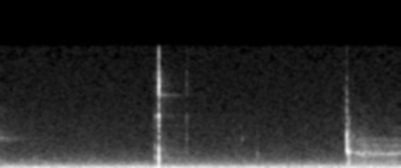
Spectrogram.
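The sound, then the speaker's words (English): Two crisp, small mechanical clicks from the pusher at two o'clock on a Chronostop wristwatch, a single-pusher one-minute chronograph, starting the chronograph, about a second and a half apart, the second leaving a faint brief ring, over a quiet steady hum with no talking. “So if you start the chronograph, and I'll start it here for you guys.”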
